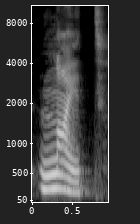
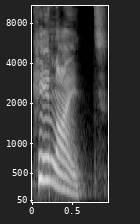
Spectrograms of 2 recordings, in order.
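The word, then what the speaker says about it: knight: الاول بالكلمات عندنا كلمه نايت طبعا في طلبه منكم هتقولها كي نايت صح اجي بقى انا اروح معلماك ان اي كي ان في الانجلش اي كي ان في الانجلش الكي لا تنطق صح اثبت لك انت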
